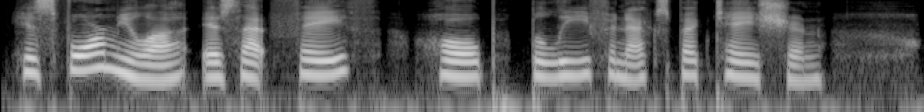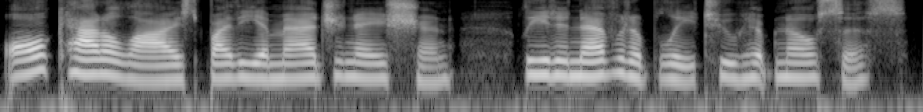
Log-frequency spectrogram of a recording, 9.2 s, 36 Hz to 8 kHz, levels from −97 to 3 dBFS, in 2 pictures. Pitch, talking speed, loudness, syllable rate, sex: 200 Hz, 115 wpm, -22 LUFS, 4.8 syllables/s, female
